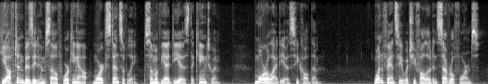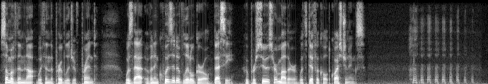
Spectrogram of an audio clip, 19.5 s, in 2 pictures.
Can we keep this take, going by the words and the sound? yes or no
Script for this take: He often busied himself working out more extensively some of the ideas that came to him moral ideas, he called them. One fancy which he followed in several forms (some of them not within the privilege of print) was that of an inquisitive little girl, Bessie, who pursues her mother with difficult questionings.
no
